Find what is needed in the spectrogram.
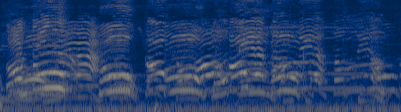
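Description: A group of young kindergarten children talking over one another, several high-pitched voices at once.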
